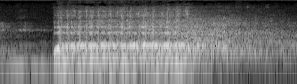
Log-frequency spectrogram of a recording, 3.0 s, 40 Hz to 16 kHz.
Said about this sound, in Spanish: Además, del total de ovejas que emitían un 12% también podía emitir y las llamó ovejas de balido mixto o también ambivalentes.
